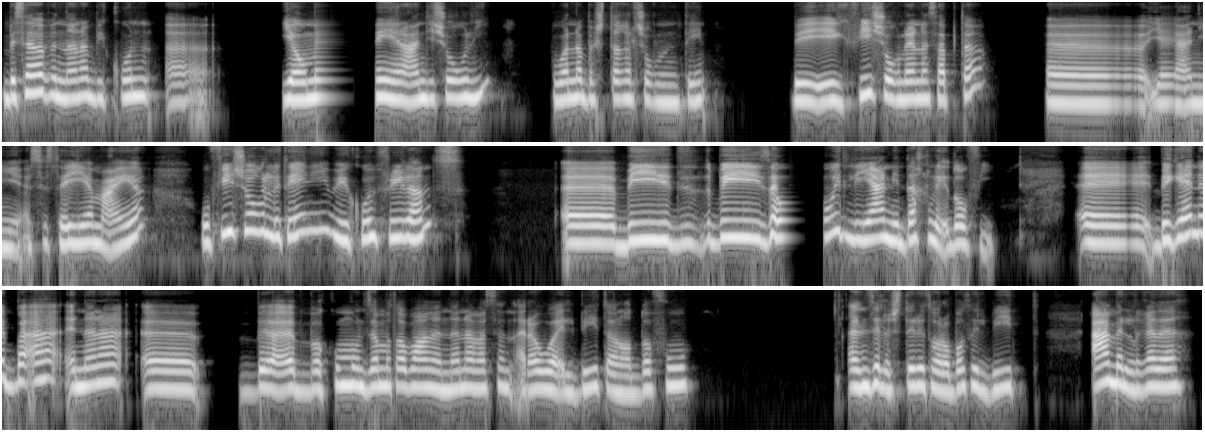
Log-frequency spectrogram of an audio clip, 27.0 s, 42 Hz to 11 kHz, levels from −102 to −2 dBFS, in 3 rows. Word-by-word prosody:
بسبب 285 +5 +3
إن 245 -3 +2
أنا 250 +2 +1
بيكون 250 +2 -1
آآ 210 +2 -9 0.6
يوميًا 240 +2 +3 0.3
عندي 230 -1 +3
شُغلي 245 +2 0 0.5
وأنا 230 +3 +1
باشتغل 235 0 -4
شُغلانتين، 215 -1 -4 0.7
بي 215 -1 +1
في 265 +9 0
شُغلانة 235 -3 +1
ثابتة 235 - -4 0.5
آآ 195 -2 -1
يعني 195 -1 -3
أساسية 230 +1 -1
معايا 230 +5 +1 0.4
وفي 330 +10 +1
شُغل 355 -4 +1
تاني 370 +6 -2
بيكون 275 0 +1
freelance، 285 - 0 0.8
آآ 230 0 +5
بيد 240 0 +3
بيزوّد 285 0 +5 0.4
لي 265 -2 0
يعني 275 -1 +5
دَخْل 265 +2 0
إضافي. 225 -1 -3 0.6
آآ 230 -1 +2
بجانب 275 +6 +2
بقى 300 -3 0
إن 235 - +2
أنا 275 +3 0 0.2
آآ 215 -2 -1 0.2
ب 190 +4 -4 0.3
باكون 215 +4 -3
مُلزمة 240 0 +1
طبعًا 235 -1 -1
إن 210 -1 -1
أنا 225 +1 -1
مثلًا 220 +1 -5
أروّق 215 -1 0
البيت، 215 +5 -4
أنضّفه 215 +6 -3 1.2
أنزل 235 +2 +2
أشتري 240 +4 0
طلبات 225 +1 -2
البيت، 225 +1 -5 0.4
أعمل 275 -3 +6
الغَدا، 235 +3 0
235 Hz, 120 wpm, -20 LUFS, 215-260 Hz, 1.2 s, أعمل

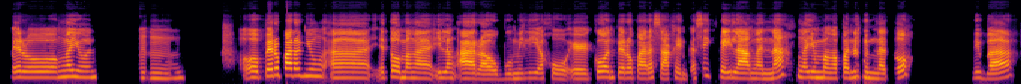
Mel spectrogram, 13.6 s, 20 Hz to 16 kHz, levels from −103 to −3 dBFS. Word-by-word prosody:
pero 230 +1 +1 0.4
ngayon 245 -2 -1 0.6
mm. 205 0 -11 0.8
Oh, 235 0 -1
pero 280 +5 +6
parang 300 -1 +6
yung, 280 -1 -6
ah, 215 -1 +1
ito 225 +3 -2
mga 215 -3 -1
ilang 215 0 -3
araw 185 -3 +4
bumili 195 +3 -10
ako 195 -2 -8
aircon. 185 +6 -2
Pero 215 -1 -1
para 195 -1 +1
sakin 185 -2 -2
kasi 235 +12 -6
kailangan 200 -5 +4
na 200 - +4 0.2
ngayong 230 -2 -3
mga 215 -2 -1
panahon 220 0 -2
na 190 -1 +1
to, - - -1 0.9
'di 220 0 -9
ba? 190 0 +3
215 Hz, 125 wpm, -22 LUFS, 195-230 Hz, 0.9 s, pero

